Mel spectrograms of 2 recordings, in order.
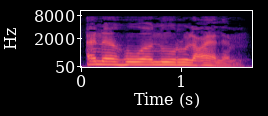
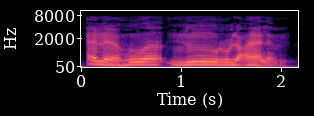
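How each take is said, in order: First: It is read at a normal pace. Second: It is read slowly.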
